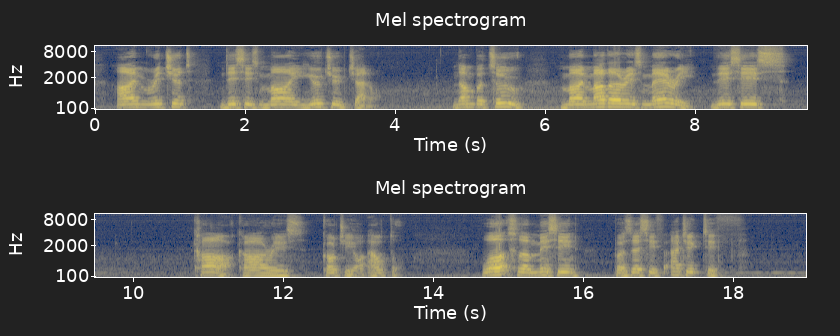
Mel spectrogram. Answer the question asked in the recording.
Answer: my mother is Mary, this is her car.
